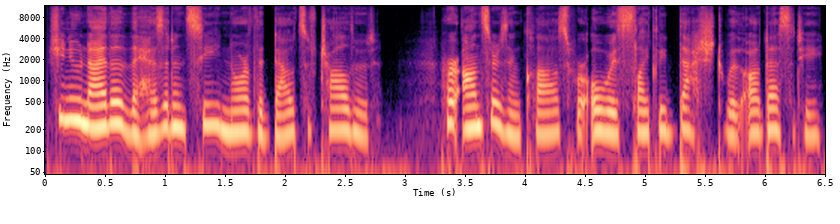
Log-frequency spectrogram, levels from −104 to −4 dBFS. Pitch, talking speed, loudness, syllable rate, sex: 195 Hz, 185 wpm, -17 LUFS, 5.5 syllables/s, female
